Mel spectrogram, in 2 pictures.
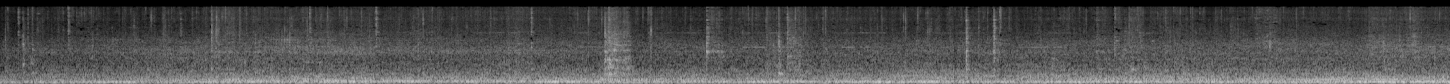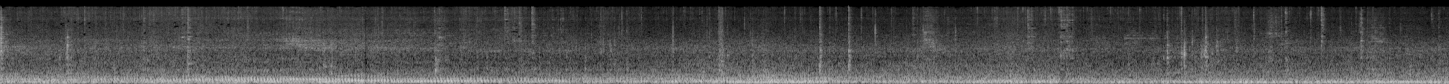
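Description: Bột chiên (rice-flour cake cubes) and eggs sizzling in oil on a large flat pan, with scattered clicks and scrapes of a metal spatula and tongs against the pan. A steady low rumble runs underneath.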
